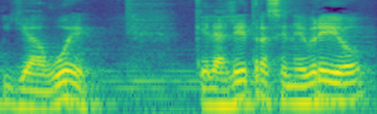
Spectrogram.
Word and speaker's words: Yahweh: Porque ese nombre, Yahweh, que es la forma que tenemos de decirlo, usted lo pronuncia cada vez que respira y expira. Esos dos sonidos son los que se asemejan más a la pronunciación del nombre del Señor.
